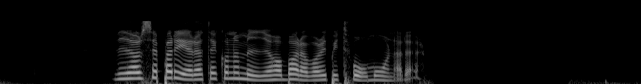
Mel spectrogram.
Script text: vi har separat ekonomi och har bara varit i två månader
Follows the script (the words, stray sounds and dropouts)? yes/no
yes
